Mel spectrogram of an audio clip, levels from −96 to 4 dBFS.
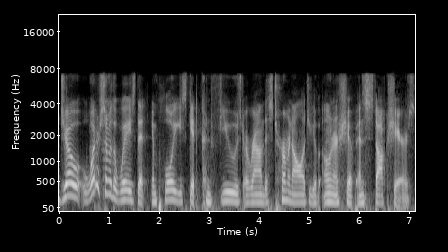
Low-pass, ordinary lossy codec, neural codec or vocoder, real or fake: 7.2 kHz; AAC, 32 kbps; none; real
